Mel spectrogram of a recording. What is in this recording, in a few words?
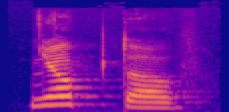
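"нёптов", Komi, female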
